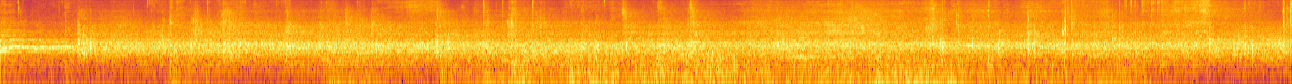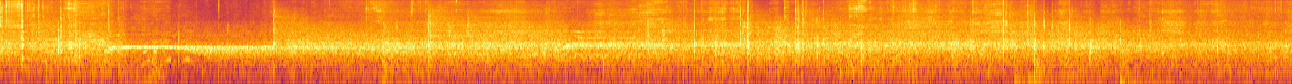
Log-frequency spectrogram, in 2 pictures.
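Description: Ice hockey play heard from a skating referee's helmet camera: skate blades scraping the ice, with frequent short clicks of sticks and puck, over steady movement noise on the microphone.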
